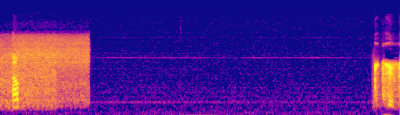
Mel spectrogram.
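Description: Aircraft headset intercom feed: a short spoken reply over steady cabin hiss that cuts off abruptly about a second in as the intercom squelch closes. Then near silence with only a faint hum, until a narrow-sounding air traffic control radio voice comes in near the end.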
